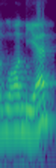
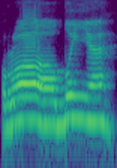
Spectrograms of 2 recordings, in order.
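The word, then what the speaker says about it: راضية: Jadi tidak dibaca 'ishatir radiyat. Nah, bukan radiyat tetapi radiyah.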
